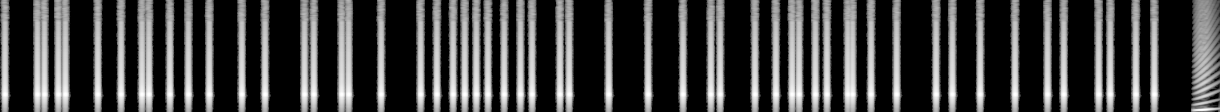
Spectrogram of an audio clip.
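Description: Phone keyboard typing clicks, short sharp taps coming irregularly about three or four a second as a text message is typed. Near the end a quick rising swoop and a louder pitched chime sound as the message is sent.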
